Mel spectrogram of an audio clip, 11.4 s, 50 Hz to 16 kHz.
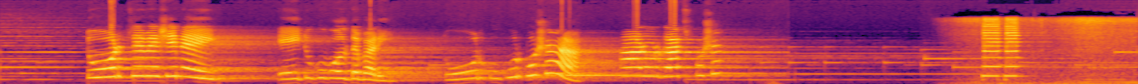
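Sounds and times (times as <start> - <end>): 
speech: 1.2 - 6.0, 6.6 - 7.4, 9.8 - 10.3
Standard car engine rumbling on Jessore Road: 9.4 - 11.3
Standard car horn toots: 9.6 - 10.6.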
